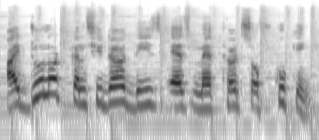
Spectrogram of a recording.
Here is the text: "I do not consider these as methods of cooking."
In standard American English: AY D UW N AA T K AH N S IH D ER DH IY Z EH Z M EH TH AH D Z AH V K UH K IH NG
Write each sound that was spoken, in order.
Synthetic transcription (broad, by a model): AY D UW N AA T K AH N S IH D ER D IY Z EH Z M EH T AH D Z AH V K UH K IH NG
